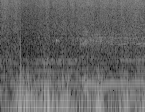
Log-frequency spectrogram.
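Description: Live acoustic guitar with a man's voice coming in a little past halfway on one long held sung note, under a heavy low rumble.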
